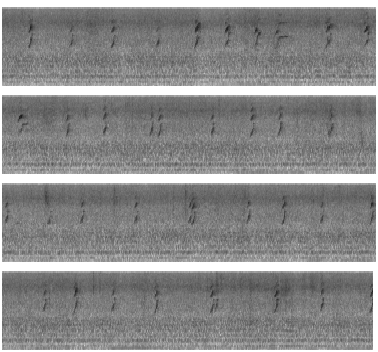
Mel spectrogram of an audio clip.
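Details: Constant wing buzz of bees coming and going at a Top Bar Hive entrance during nectar foraging, a thick low drone that never fades, with many quick high ticks sprinkled through it.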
